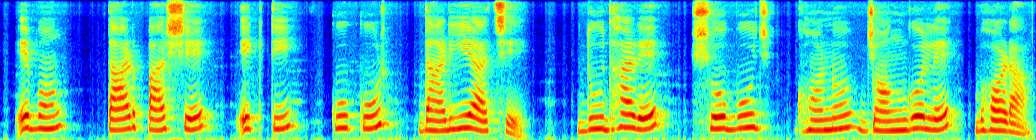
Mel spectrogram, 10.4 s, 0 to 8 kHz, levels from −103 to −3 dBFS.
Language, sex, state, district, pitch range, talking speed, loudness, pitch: Bengali, female, West Bengal, Jalpaiguri, 225-265 Hz, 75 wpm, -16 LUFS, 245 Hz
